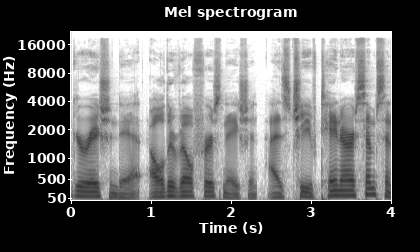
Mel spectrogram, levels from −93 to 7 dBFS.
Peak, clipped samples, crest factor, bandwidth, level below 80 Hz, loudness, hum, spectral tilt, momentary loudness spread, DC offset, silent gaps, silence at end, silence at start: -2 dBFS; under 0.1%; 16 dB; 19 kHz; -36 dBFS; -18 LUFS; none; -4.5 dB/octave; 9 LU; under 0.1%; none; 0 s; 0 s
